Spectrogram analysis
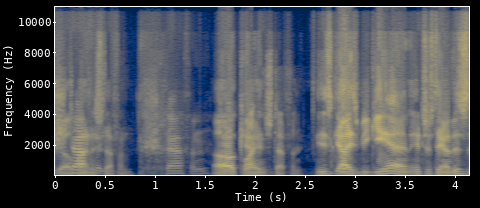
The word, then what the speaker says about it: Weihenstephan: Say- Weihenstephan. Weihenstephan Hefeweizen. I There don't you think go. that's a pronunciation.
